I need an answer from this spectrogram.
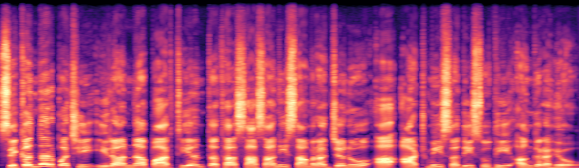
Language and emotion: Gujarati, neutral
